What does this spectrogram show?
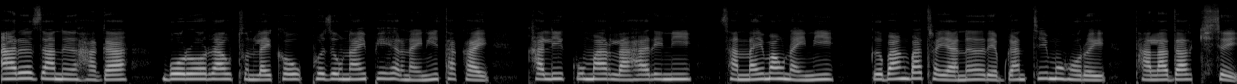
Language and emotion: Bodo, neutral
